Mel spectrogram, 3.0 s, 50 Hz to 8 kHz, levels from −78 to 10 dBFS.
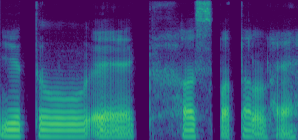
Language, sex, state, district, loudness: Hindi, male, Tripura, Unakoti, -18 LUFS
